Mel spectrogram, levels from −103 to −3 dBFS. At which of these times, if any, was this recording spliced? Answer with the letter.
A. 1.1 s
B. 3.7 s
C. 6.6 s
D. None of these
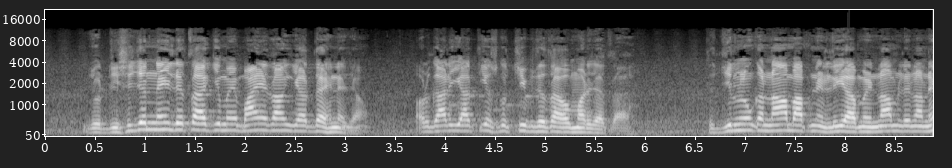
D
